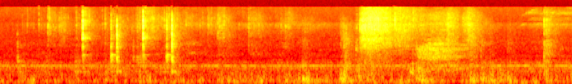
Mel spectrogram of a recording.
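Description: Metal footswitches on a Mooer Black Truck multi-effects pedal being pressed by hand, giving a few sharp mechanical clicks in the first second and a half. A short rustle follows near the end.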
